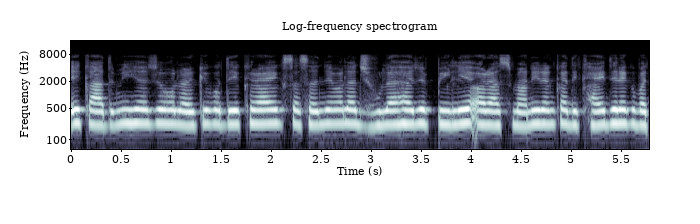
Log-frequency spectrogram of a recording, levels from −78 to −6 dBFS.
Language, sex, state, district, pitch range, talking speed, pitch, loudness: Hindi, female, Chhattisgarh, Bastar, 220-230 Hz, 280 wpm, 225 Hz, -15 LUFS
